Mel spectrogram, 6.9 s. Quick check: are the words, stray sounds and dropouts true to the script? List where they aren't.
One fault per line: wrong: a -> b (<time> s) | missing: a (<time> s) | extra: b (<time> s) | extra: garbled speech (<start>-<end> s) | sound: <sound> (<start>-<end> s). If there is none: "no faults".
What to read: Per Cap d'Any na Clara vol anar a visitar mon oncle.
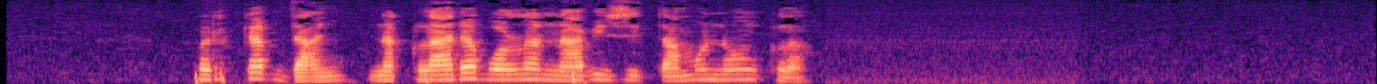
no faults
